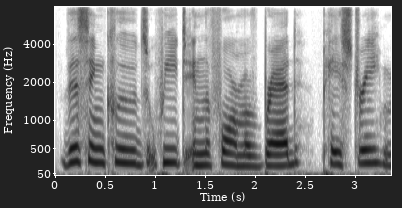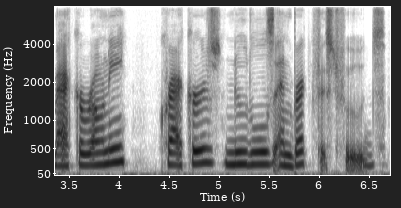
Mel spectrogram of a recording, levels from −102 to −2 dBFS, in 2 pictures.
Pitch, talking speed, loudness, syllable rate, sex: 220 Hz, 135 wpm, -18 LUFS, 4.0 syllables/s, female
